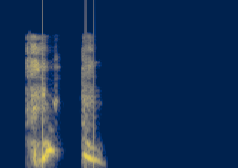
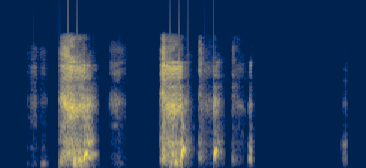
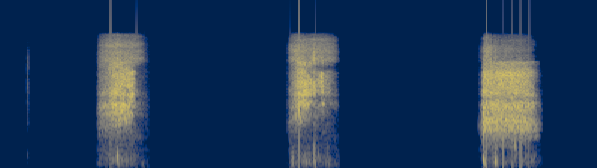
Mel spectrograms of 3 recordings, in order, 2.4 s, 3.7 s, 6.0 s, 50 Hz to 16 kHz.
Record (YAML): cough_length: 2.4 s
cough_amplitude: 26956
cough_signal_mean_std_ratio: 0.33
three_cough_length: 3.7 s
three_cough_amplitude: 29265
three_cough_signal_mean_std_ratio: 0.33
exhalation_length: 6.0 s
exhalation_amplitude: 31401
exhalation_signal_mean_std_ratio: 0.36
survey_phase: beta (2021-08-13 to 2022-03-07)
age: 18-44
gender: Female
wearing_mask: 'No'
symptom_cough_any: true
symptom_shortness_of_breath: true
symptom_sore_throat: true
symptom_fatigue: true
symptom_headache: true
symptom_onset: 3 days
smoker_status: Ex-smoker
respiratory_condition_asthma: false
respiratory_condition_other: false
recruitment_source: Test and Trace
submission_delay: 1 day
covid_test_result: Positive
covid_test_method: RT-qPCR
